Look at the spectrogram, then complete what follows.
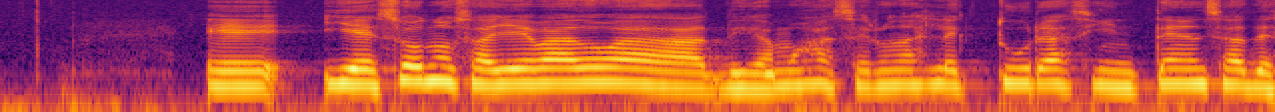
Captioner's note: speaking spanish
